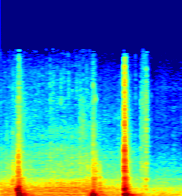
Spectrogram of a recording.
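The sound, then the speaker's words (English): Car park ambience: three sharp clunks spaced irregularly over a quiet, steady background, with a fainter knock just after the last, and no one talking. “So now I've arrived at the car park.”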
